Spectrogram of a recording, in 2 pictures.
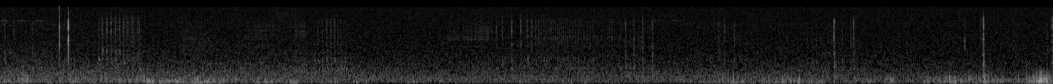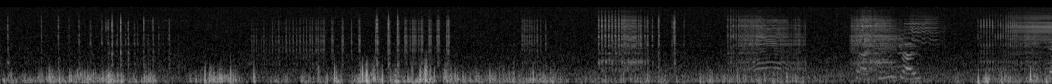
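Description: A large tree creaking where its trunk presses into a wooden fence rail that it has grown around. After a quieter first half, a run of drawn-out creaks begins about halfway through, turning into higher squeaks near the end.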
